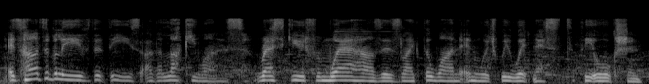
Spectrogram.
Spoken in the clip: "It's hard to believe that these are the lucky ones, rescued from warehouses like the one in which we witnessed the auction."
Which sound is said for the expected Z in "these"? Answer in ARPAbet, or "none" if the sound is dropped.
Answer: Z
